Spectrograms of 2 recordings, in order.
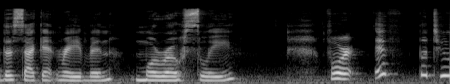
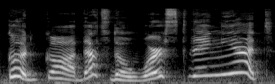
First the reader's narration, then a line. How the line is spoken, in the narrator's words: cried the first raven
